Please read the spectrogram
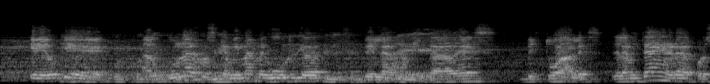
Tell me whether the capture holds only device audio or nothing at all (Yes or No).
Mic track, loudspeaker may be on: No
